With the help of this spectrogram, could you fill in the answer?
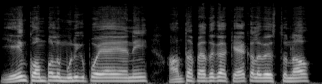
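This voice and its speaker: Woman doing a grumpy husband voice, way deep, dry, barks at his wife. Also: steady tone, brisk, a little mellow, no echo, lightly acted. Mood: scolding. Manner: gruff, scolding. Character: gruff scolding middle-aged husband. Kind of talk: storybook voice acting.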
